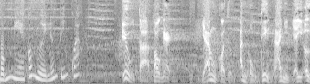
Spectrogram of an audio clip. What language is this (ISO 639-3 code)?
vie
